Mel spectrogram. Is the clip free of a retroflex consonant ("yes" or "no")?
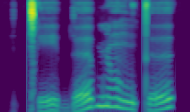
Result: no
